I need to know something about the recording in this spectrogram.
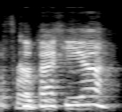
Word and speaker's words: Koepka: Koepka?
